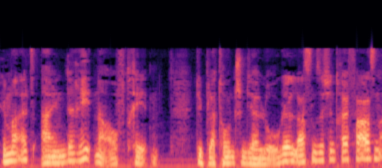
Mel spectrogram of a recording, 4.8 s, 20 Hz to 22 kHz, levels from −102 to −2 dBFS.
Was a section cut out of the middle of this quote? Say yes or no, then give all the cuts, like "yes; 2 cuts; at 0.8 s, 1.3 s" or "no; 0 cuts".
no; 0 cuts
